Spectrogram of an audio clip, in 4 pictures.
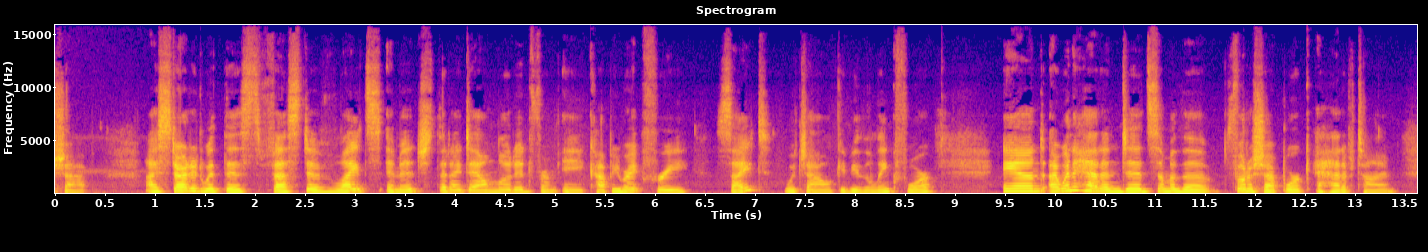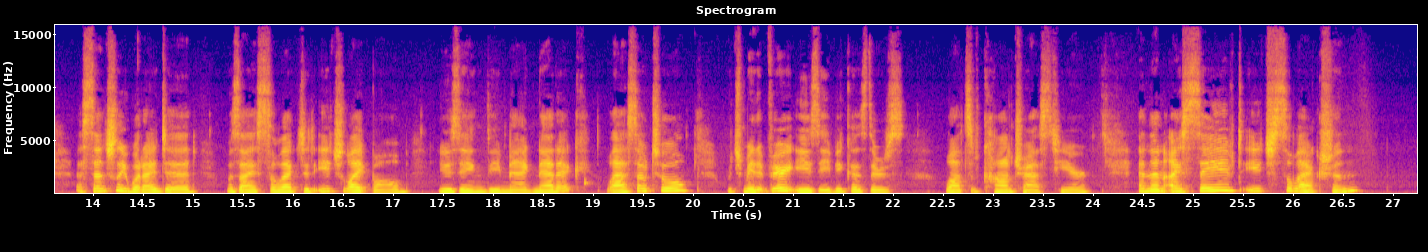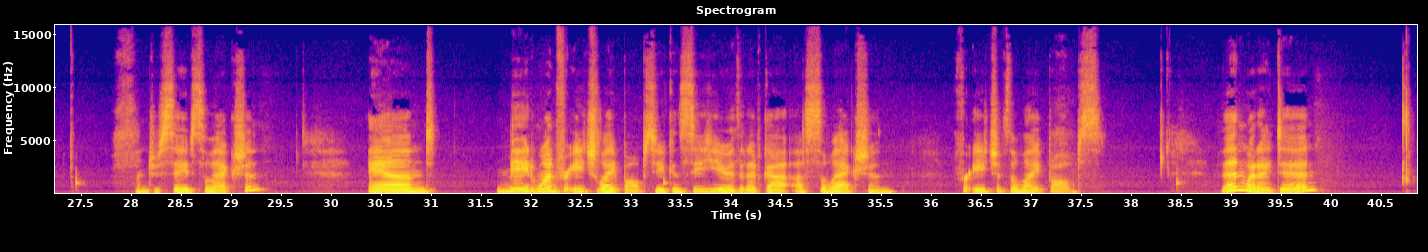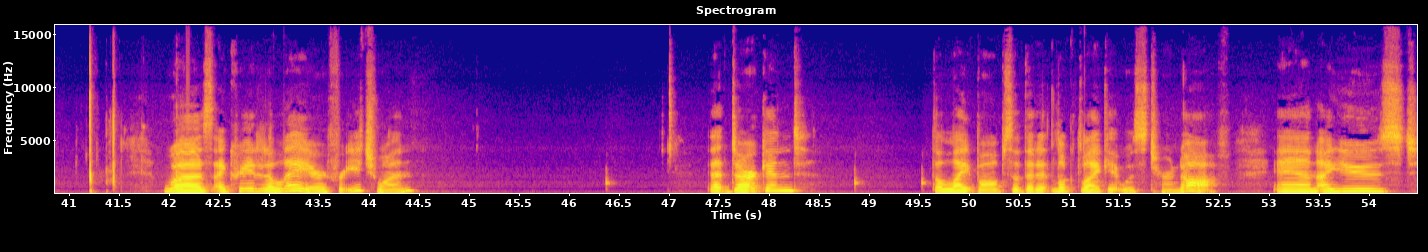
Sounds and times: Speech: 0:00.0 - 0:26.7, 0:27.9 - 0:29.4, 0:30.4 - 0:31.1, 0:31.7 - 0:40.0, 0:41.4 - 0:44.6, 0:47.4 - 0:48.5, 0:49.6 - 0:54.4.

